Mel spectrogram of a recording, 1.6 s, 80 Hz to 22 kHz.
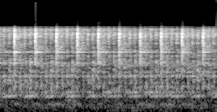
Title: Isuzu 4JH1 Engine Knocking Sound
